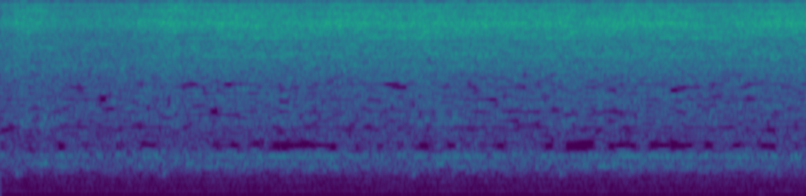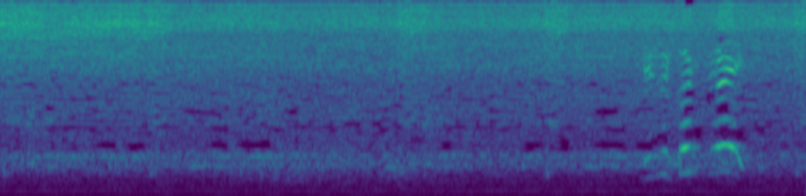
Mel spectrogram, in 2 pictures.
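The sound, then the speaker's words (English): A steam engine injector, just turned on, hisses steadily and loudly, a continuous rushing roar of steam filling the whole stretch, with a brief faint voice-like sound near the end. “Turn on the injector.”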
